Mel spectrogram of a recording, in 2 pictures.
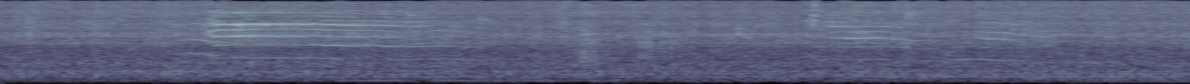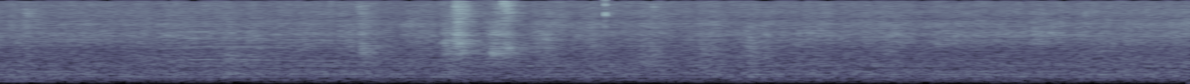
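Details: Ragdoll kittens at a home cattery in central Kansas. Several brief, high, rising mews are repeated every few seconds over a steady low hum, with some clattering near the end.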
